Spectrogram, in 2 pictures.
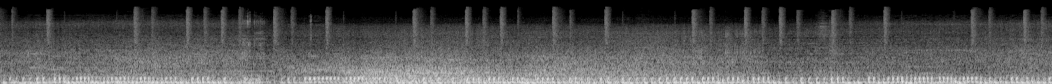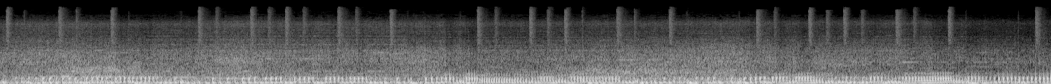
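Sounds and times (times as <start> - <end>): sharp ticks: 0.0 - 21.0
small motorcycle engine running: 0.0 - 21.0.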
